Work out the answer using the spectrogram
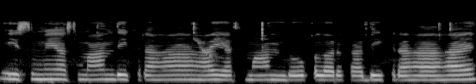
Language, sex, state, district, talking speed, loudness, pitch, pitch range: Hindi, female, Bihar, Purnia, 165 wpm, -24 LUFS, 215 Hz, 210-225 Hz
